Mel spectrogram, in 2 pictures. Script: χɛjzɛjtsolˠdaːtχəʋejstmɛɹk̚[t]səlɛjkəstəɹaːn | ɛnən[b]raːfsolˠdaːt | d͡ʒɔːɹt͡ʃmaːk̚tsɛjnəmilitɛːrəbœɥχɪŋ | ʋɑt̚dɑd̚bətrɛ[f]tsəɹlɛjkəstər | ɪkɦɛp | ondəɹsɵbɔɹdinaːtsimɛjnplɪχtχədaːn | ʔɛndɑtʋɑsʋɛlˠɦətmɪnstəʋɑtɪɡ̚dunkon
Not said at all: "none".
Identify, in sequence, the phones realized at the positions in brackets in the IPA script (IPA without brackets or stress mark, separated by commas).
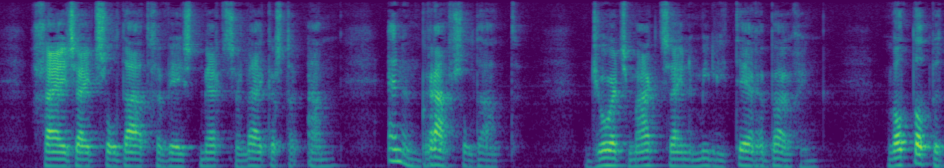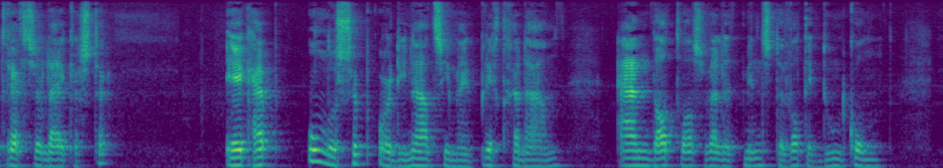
t, b, f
